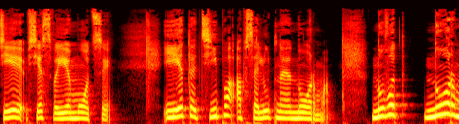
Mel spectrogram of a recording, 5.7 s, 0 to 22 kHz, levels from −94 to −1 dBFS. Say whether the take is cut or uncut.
uncut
